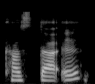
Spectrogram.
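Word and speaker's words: Kaz Dağı: And in Turkey it's called Kasda, which means I think I pronounced that wrong. Kasda-ı. – You're right, yep.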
